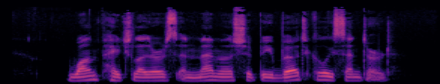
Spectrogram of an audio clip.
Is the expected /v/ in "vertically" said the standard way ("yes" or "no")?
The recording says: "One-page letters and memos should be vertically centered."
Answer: yes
